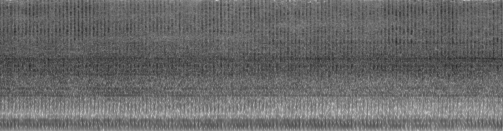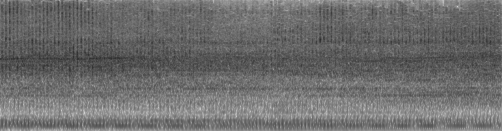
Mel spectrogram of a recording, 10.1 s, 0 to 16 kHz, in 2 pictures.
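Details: Rebuilt Troy-Bilt mower cutting grass, after new piston rings and a brand-new carburetor adjusted about half a turn. Strong, even low thump, about 230 beats a minute, holding steady with no misfire or knock; normal running under load.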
